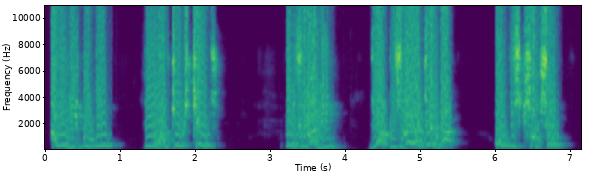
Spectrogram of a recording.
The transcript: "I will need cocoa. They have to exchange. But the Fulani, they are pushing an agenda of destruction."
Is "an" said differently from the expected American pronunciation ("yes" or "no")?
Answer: yes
